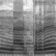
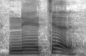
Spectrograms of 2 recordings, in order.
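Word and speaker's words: nature: अब इसे नटरे नहीं पढ़ना है। इसे क्या पढ़ना है? नेचर नेटर भी नहीं करना है। यहां टी यू आर ई का साउंड च करना है।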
